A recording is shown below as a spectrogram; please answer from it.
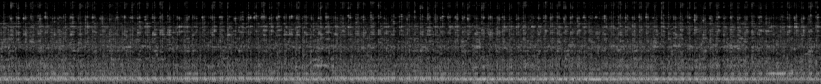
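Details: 1954 Johnson 5.5 HP outboard after refitting the magneto and rebuilding the carburetor, on a heavy oil mix: a steady, even two-stroke buzz holding speed without misses or surges; normal running.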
